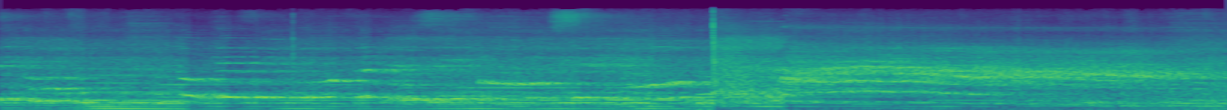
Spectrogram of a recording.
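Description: Dramatic music with a choir singing sustained lines over a held low bass note. A little past halfway, a single sharp knock sounds and the bass drops out, leaving the choir.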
